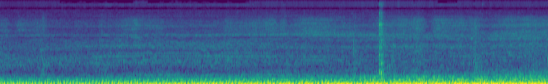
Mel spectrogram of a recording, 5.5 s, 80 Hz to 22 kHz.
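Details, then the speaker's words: Mid-80s lowered Chevrolet Silverado square body, after much work: smooth, steady low rumble building gently with revs, even firing with no knocks or ticks; engine running healthy. "Sounds good. We had to do a lot of work to that."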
